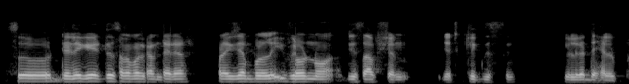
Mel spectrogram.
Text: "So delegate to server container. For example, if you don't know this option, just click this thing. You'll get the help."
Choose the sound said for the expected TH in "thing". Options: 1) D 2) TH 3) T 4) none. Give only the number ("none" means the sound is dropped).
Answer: 3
